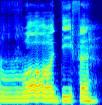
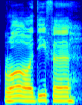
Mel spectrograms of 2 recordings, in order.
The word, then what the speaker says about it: الرَّادِفَةُ: تَتْبَعُهَا الرَّادِفَةُ. And then the round ta rule. Fa. One mistake that students make, they end up stretching the fa. Don't stretch the fa. Don't say radifa.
